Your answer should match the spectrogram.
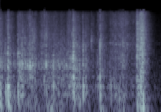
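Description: Shipping packing paper being handled, crinkling and rustling in quick irregular crackles, with one louder crackle near the end.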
